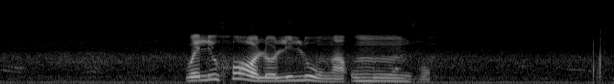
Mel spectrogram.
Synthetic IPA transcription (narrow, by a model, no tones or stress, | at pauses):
welihɔlɔliluŋaʔumuːnt͡fu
